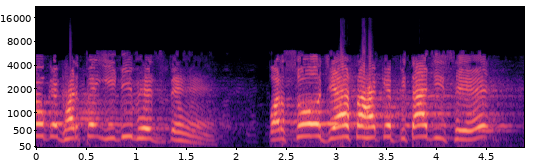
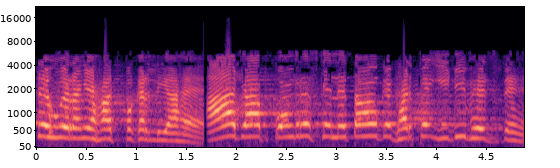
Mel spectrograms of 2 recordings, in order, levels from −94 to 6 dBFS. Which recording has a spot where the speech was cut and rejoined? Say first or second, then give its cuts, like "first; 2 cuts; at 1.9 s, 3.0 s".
second; 1 cut; at 1.7 s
